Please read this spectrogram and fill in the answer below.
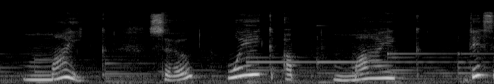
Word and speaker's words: Mike: uh wake up mike can i say mick no teacher why because i have the letter e so when i have the letter i which is followed by the letter e so i should pronounce it i mike so wake up mike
